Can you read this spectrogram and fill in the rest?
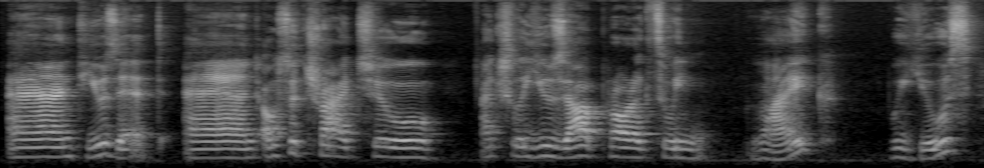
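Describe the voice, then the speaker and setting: A woman with a low, raspy voice chatting slowly through a makeup tutorial, pausing often. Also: fairly bright tone, reverberant. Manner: unhurried, musing, with many pauses and fillers. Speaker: beauty vlogger. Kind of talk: casual makeup tutorial chat.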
